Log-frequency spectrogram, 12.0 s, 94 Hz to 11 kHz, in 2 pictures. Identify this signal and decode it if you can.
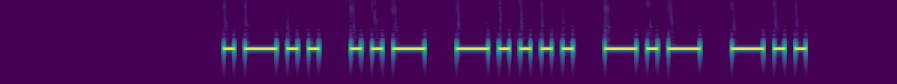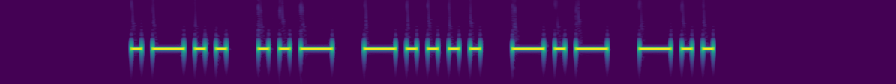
Morse code, heard as a keyed tone, about 17 wpm, 700 Hz. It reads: LU6KD LU6KD
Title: DXCC-100 Call Signs - 5 Characters - Repeated 2x - 17wpm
